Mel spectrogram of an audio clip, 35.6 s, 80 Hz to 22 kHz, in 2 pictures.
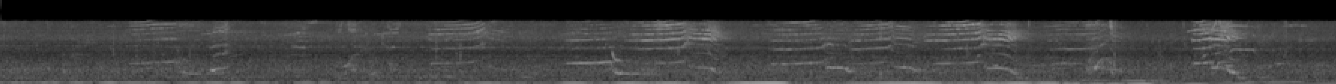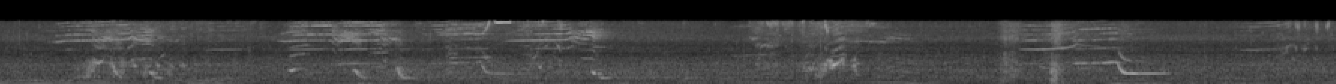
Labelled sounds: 1.7	3.0	killer whale, southern resident, J pod, call S03, 0.35 to 8.0 kHz
2.7	4.6	killer whale, southern resident, call S42, 0.54 to 8.0 kHz
4.6	5.0	killer whale, southern resident, 0.66 to 8.0 kHz
5.0	5.7	killer whale, southern resident, call S42, 0.58 to 8.0 kHz
5.7	7.2	killer whale, southern resident, call S01, 0.23 to 8.0 kHz
6.5	7.1	killer whale, southern resident, whistle, 7.4 to 8.0 kHz
7.5	8.7	killer whale, southern resident, J pod, call S03, 0.58 to 8.0 kHz
8.4	9.8	killer whale, southern resident, call S01, 0.39 to 8.0 kHz
10.2	15.1	killer whale, southern resident, call S01, 0.42 to 8.0 kHz
14.5	14.9	killer whale, southern resident, L pod, call S33, 0.42 to 8.0 kHz
15.8	16.8	killer whale, southern resident, call S01, 0.21 to 8.0 kHz
17.1	17.5	killer whale, southern resident, whistle, 6.1 to 8.0 kHz
18.5	21.2	killer whale, southern resident, 0.19 to 8.0 kHz
21.5	23.4	killer whale, southern resident, 0.19 to 8.0 kHz
24.5	26.0	killer whale, southern resident, call S01, 0.12 to 8.0 kHz
24.8	25.3	killer whale, southern resident, L pod, call S33, 6.6 to 8.0 kHz
25.9	26.4	killer whale, southern resident, whistle, 6.8 to 8.0 kHz
27.8	30.0	killer whale, southern resident, 0.42 to 8.0 kHz
31.3	32.5	killer whale, southern resident, call S01, 0.58 to 8.0 kHz
32.1	33.4	killer whale, southern resident, J pod, call S03, 0.46 to 8.0 kHz
34.3	35.5	killer whale, southern resident, 0.96 to 8.0 kHz

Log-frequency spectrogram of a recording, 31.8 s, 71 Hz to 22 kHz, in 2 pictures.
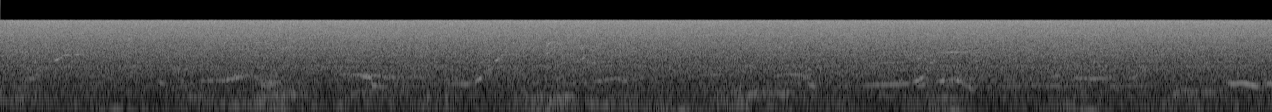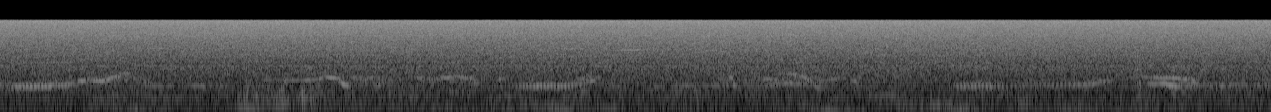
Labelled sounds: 11.8	12.0	humpback whale, 1.4 to 1.6 kHz
23.7	23.9	humpback whale, 1.66 to 1.73 kHz

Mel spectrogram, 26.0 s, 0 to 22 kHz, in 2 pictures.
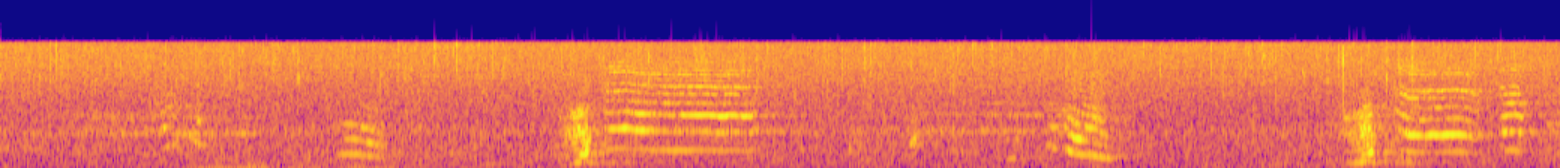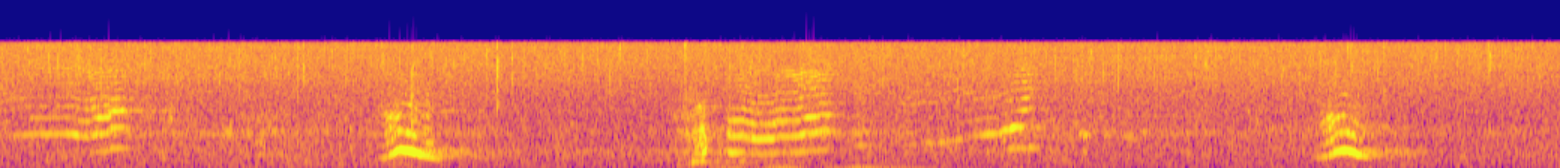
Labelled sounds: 2.8	3.2	humpback whale, 0.88 to 1.2 kHz
4.6	6.3	humpback whale, 0.78 to 4.3 kHz
8.7	9.2	humpback whale, 0.91 to 1.7 kHz
11.2	12.3	humpback whale, 0.78 to 4.2 kHz
13.1	14.2	humpback whale, 0.78 to 1.7 kHz
18.6	20.0	humpback whale, 0.78 to 3.8 kHz
20.6	21.7	humpback whale, 0.78 to 2.6 kHz
24.0	24.3	humpback whale, 0.88 to 1.4 kHz

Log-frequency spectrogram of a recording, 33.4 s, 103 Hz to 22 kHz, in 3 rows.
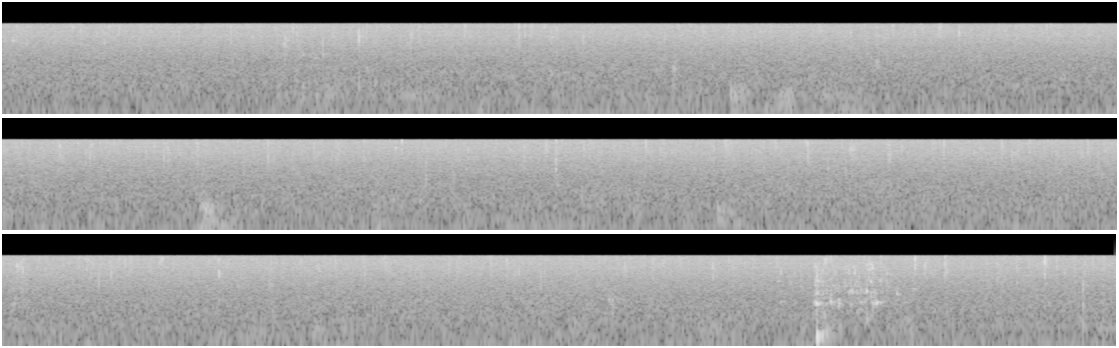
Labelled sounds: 30.4	31.1	water noise, 0.78 to 1.7 kHz

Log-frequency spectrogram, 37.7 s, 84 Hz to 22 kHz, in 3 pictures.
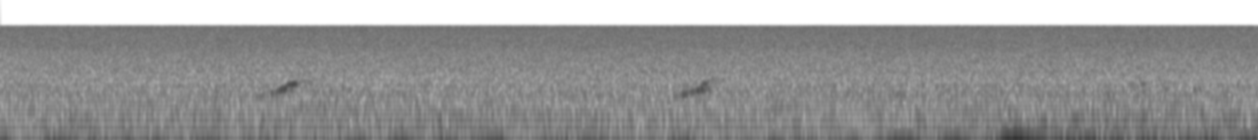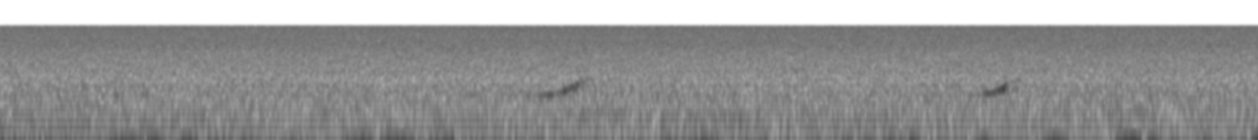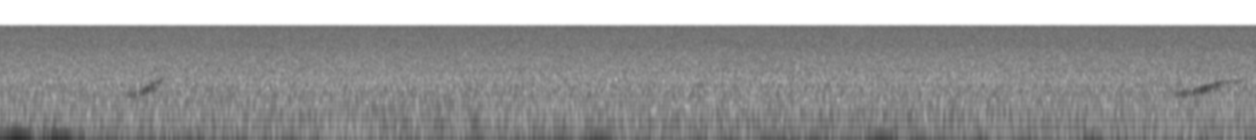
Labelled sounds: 2.9	3.1	humpback whale, 0.80 to 0.93 kHz
7.0	7.3	humpback whale, 0.80 to 1.1 kHz
37.3	37.6	humpback whale, 0.80 to 0.90 kHz

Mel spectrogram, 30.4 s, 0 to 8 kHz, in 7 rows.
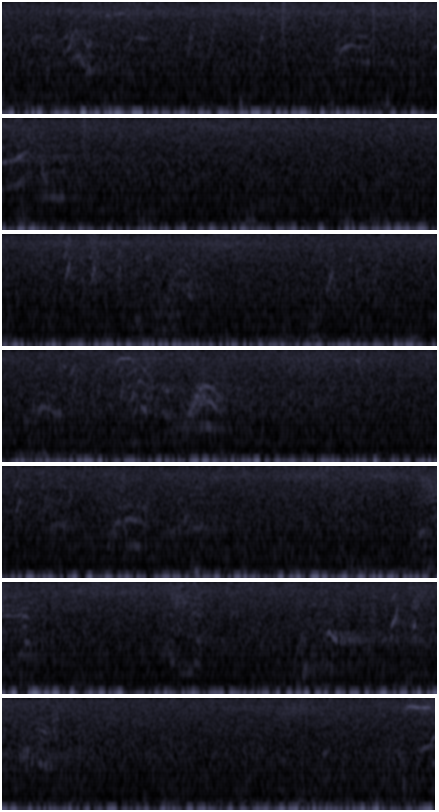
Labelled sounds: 13.2	13.7	killer whale, southern resident, 1.1 to 2.4 kHz
18.4	18.9	killer whale, southern resident, 0.83 to 3.1 kHz

